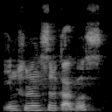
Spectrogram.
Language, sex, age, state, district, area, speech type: Bengali, male, 18-30, West Bengal, Uttar Dinajpur, urban, spontaneous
